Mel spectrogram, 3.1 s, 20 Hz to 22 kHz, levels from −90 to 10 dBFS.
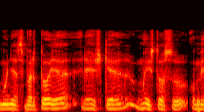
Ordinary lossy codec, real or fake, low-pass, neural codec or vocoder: Opus, 64 kbps; real; 7.2 kHz; none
